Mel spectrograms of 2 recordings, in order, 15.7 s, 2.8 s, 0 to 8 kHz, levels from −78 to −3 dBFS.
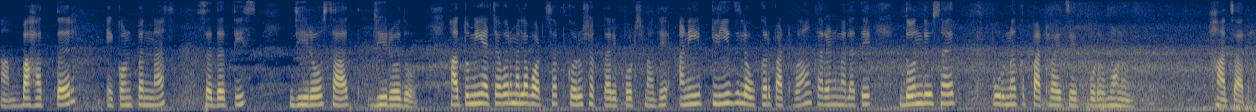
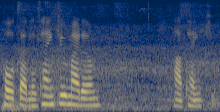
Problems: none marked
